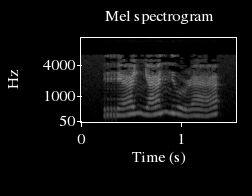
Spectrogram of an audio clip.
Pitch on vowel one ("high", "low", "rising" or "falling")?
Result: rising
